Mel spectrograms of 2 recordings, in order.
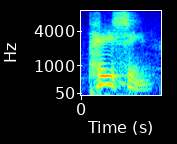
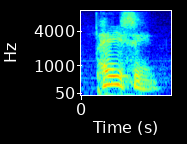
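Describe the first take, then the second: No difference in how they are said.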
